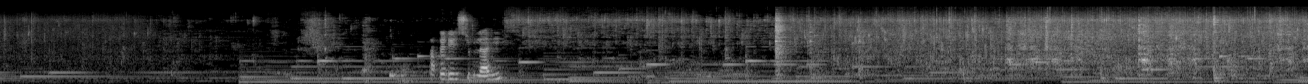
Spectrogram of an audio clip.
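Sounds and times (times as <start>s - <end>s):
vegetables sizzling in oil: 0.0s - 1.9s, 3.0s - 3.7s, 5.1s - 13.0s
soft background music: 0.0s - 13.0s
metal spatula scraping food: 9.6s - 13.0s
spatula clanking against pan: 10.0s - 13.0s.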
